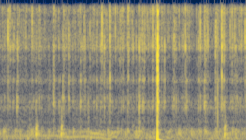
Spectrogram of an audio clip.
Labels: {"label": "biophony, cascading saw", "recorder": "HydroMoth"}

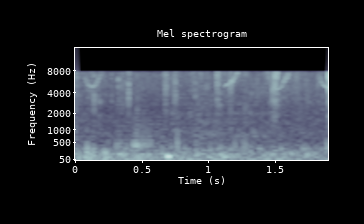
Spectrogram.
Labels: {"label": "biophony, dolphin", "recorder": "SoundTrap 500"}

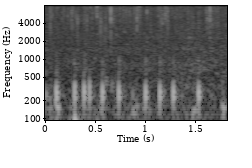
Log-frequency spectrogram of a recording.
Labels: {"label": "biophony, pulse", "recorder": "SoundTrap 500"}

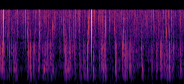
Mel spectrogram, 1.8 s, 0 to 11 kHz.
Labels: {"label": "biophony, sea urchins (Echinidae)", "recorder": "SoundTrap 600 or HydroMoth"}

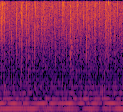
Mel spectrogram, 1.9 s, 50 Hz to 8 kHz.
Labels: {"label": "biophony, midshipman", "recorder": "SoundTrap 500"}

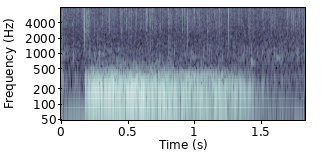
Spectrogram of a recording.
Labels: {"label": "biophony, growl", "recorder": "SoundTrap 500"}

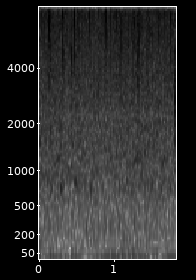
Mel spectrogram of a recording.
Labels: {"label": "biophony", "recorder": "SoundTrap 500"}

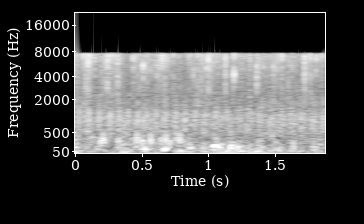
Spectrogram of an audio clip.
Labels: {"label": "biophony, rattle", "recorder": "SoundTrap 500"}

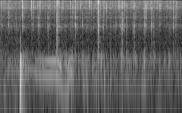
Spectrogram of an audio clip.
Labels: {"label": "biophony, cascading saw", "recorder": "HydroMoth"}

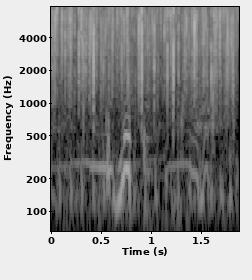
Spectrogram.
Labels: {"label": "biophony, cascading saw", "recorder": "SoundTrap 600 or HydroMoth"}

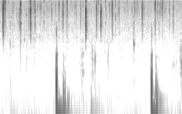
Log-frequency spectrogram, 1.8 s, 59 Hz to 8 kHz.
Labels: {"label": "biophony, double pulse", "recorder": "SoundTrap 300"}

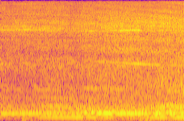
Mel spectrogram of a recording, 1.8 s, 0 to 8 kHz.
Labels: {"label": "anthrophony, boat engine", "recorder": "SoundTrap 500"}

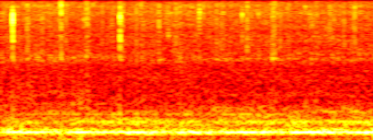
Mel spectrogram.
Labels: {"label": "anthrophony, boat engine", "recorder": "HydroMoth"}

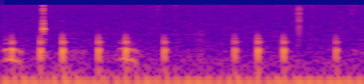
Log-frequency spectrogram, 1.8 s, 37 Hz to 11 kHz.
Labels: {"label": "biophony, knock croak", "recorder": "SoundTrap 300"}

